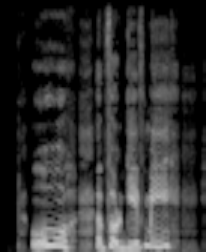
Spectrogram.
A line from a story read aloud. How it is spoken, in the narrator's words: he whined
